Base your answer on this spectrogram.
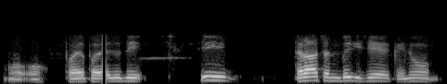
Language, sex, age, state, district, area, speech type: Manipuri, male, 18-30, Manipur, Churachandpur, rural, conversation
